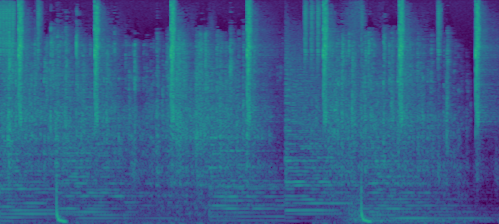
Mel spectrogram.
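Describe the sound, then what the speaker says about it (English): Steady rain falls outside, a soft continuous patter of drops with scattered sharper ticks, heard from indoors at moderate distance, with a couple of brief louder knocks and no talking. "That rain is back again, man."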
